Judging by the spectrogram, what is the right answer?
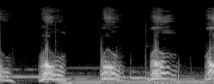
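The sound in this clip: A voice actor imitates a singing dog, producing four yowling, bark-like sung notes with arching pitch contours, spaced evenly with short pauses between them, the last one cut off.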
